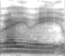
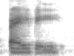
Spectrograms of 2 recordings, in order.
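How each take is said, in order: First: The b sounds are soft, without lip closure. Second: The b sounds are explosive, with closed lips. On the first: The speaker calls it wrong. "they make this too soft" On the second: The speaker calls it right. "It's quite an explosive sound"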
